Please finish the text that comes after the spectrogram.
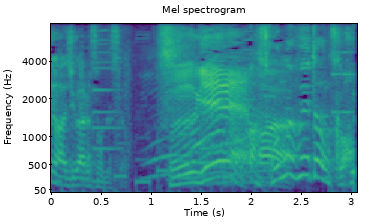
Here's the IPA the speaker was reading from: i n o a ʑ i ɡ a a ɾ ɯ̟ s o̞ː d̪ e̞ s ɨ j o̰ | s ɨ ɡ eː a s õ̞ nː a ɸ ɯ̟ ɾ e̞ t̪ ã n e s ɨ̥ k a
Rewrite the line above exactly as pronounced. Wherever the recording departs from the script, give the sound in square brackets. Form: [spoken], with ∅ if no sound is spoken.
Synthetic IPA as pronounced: i n o a ʑ i ɡ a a ɾ ɯ̟ s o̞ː d̪ e̞ s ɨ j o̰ | s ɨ ɡ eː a s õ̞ nː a ɸ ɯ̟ [∅] e̞ t̪ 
